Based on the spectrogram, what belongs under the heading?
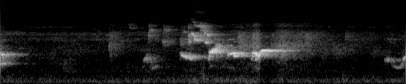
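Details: Juvenile straw-headed bulbul, almost five months old, learning its song: a short start note, then a loud, bubbling, rolling whistled phrase with bright high overtones lasting about a second and a half, fading, then another note begins.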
